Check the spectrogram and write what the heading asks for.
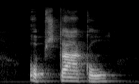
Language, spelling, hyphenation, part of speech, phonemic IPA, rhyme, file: Dutch, obstakel, ob‧sta‧kel, noun, /ˌɔpˈstaː.kəl/, -aːkəl, Nl-obstakel.ogg
- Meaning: obstacle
